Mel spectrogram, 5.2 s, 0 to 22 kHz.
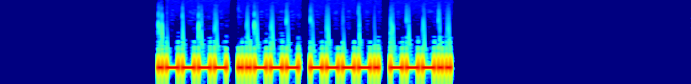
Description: Morse code, heard as a keyed tone, about 40 wpm, 700 Hz. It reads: 1298
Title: Numbers - 4-Digit 40wpm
